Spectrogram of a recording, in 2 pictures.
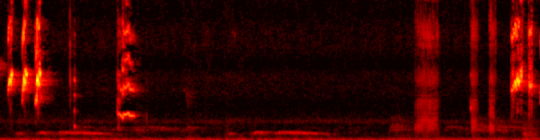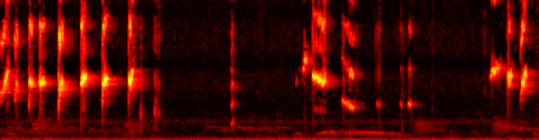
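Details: Pet parrotlet making cute sounds: clusters of high, rapid twittering chirps separated by pauses, with a longer chattering run in the middle.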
